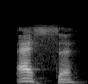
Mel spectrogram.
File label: italian alphabet s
